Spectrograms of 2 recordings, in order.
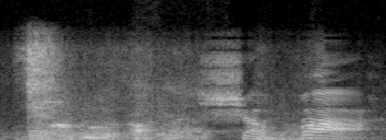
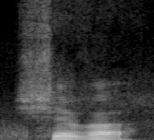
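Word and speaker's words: שבע: The accent is on the first syllable, and we'll learn that in some subsequent lessons. This vowel, the segol, which makes the S sound like elfu or endelea, is an accented vowel. So actually, the pronunciation is sheva.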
